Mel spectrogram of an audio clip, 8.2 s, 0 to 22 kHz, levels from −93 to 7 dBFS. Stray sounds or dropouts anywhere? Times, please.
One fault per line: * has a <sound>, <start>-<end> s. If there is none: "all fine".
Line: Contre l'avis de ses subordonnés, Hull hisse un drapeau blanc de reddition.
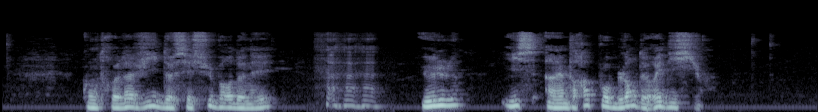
* has a laugh, 3.1-3.9 s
